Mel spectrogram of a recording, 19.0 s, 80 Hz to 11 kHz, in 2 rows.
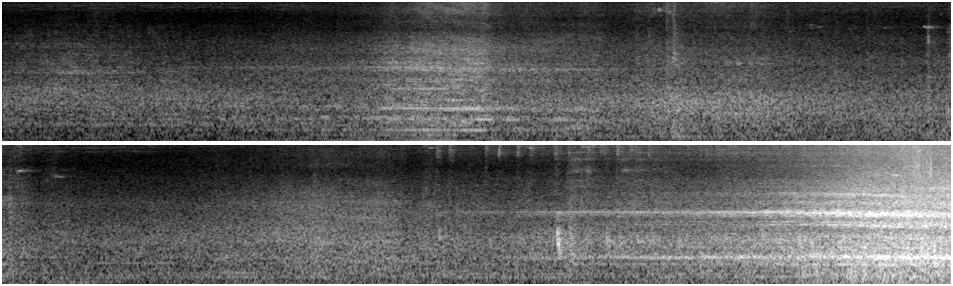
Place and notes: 樂山, Shulin Dist., New Taipei City - Next to the railway
Next to the railway, traffic sound, The train runs through
Zoom H2n MS+XY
